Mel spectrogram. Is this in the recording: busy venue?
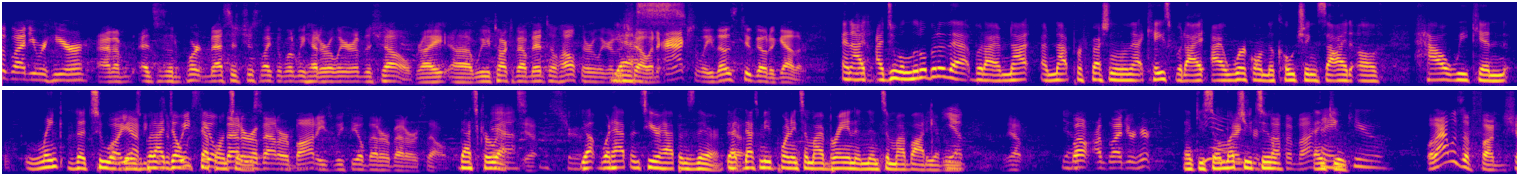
yes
